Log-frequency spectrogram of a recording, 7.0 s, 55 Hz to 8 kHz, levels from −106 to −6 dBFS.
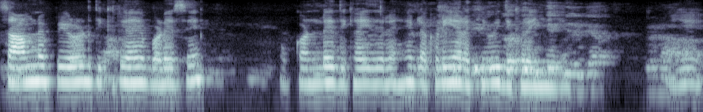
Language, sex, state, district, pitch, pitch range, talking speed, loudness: Hindi, female, Uttar Pradesh, Hamirpur, 195 Hz, 190-205 Hz, 180 wpm, -22 LUFS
